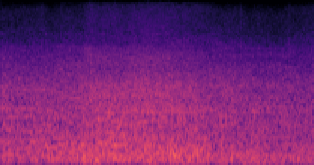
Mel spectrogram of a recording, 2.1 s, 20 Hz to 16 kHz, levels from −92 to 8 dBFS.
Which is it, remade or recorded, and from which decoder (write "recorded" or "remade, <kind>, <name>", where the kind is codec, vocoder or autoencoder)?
remade, codec, SNAC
